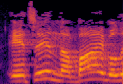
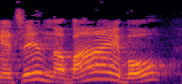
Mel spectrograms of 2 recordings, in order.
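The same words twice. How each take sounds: First: "in" hit hard, tune falling, louder; falling, louder "It's in the Bible", settling it; lightly mimicked doubter, "in" stamped down firmly; mock doubter, insisting. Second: "in" lifted, tune rising as if asking; a rising "it's in the Bible", half questioning; lightly mimicked doubter, "in" leaned on and lifted; mock doubter, rising. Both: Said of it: "But most people say".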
